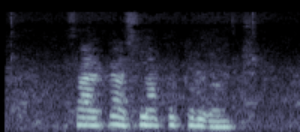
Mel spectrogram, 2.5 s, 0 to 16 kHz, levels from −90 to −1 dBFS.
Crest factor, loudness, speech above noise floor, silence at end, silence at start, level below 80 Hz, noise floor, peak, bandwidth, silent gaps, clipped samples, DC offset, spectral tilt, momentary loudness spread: 16 dB; -26 LUFS; 23 dB; 0 s; 0.1 s; -60 dBFS; -48 dBFS; -12 dBFS; 11.5 kHz; none; under 0.1%; under 0.1%; -8 dB/octave; 7 LU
